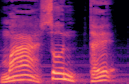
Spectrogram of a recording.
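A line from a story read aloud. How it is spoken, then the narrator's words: Shouted by two. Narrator (Vietnamese): tiếng hét của hai người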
